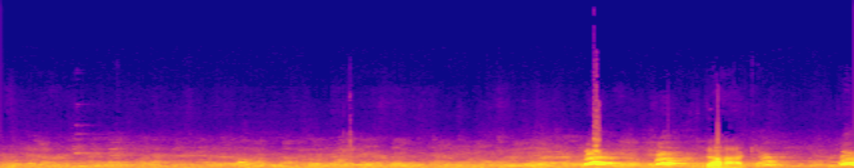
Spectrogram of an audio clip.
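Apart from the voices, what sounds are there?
big dog barking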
